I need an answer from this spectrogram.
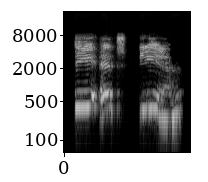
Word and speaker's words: then: This one THEN is then and THAN is than, ठीक है, then than.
